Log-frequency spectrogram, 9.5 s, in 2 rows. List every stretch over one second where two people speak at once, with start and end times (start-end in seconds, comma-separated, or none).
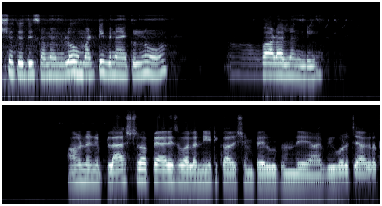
none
